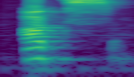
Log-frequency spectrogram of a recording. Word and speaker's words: अक्स: আয়া থা মেরা বারিশ বনকে, ওখানে আপনি একটা জিনিস পুট করতে পারেন, বারিশের জায়গায় আমি বলবো ওখানে আকস, আকস, আকস যদি উচ্চারণ করতে পারেন।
